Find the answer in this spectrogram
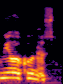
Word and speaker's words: Mila Kunis: I think is how it is spelled. Yes, it's Mila Kunis.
